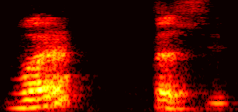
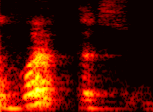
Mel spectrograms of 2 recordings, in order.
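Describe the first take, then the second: First: वर्तस slowly, in two separated parts; slow, broken up. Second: Said in the usual way. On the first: Shown as a demonstration. Teacher repeats term for note-takers, slow and broken up. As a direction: split वर्तस with a pause.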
